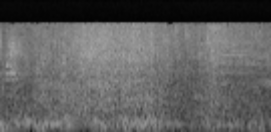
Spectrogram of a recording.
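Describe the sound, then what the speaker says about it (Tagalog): Ocean waves rolling in on the Manila Bay shore after a monsoon surge, a steady close wash of surf with wind buffeting the microphone, no voices. "Mas kalmado na ngayong araw ang mga alon, pero paminsay nagngangalit pa rin"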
